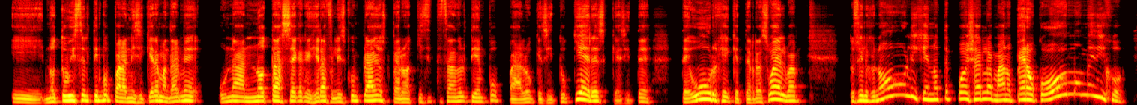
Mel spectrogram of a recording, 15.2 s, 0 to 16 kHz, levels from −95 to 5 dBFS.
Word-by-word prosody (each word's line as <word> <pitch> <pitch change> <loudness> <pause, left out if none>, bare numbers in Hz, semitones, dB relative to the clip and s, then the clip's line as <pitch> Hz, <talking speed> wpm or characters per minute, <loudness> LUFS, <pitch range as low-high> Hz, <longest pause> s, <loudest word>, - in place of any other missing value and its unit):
y 110 -5 -3
no 125 +2 -2
tuviste 165 +3 +6
el 165 - -1
tiempo 170 0 +1
para 135 -5 +3
ni 125 -1 -1
siquiera 115 +9 -1
mandarme 155 +3 0 0.2
una 145 +4 0
nota 150 +3 +3
seca 155 +1 +5
que 140 - -3
dijera, 140 +7 +1
feliz 125 -1 -3
cumpleaños. 165 +3 0
Pero 115 -1 -2
aquí 115 +3 -8
sí 130 +4 -7
te 135 - -15
está 145 +5 -3
dando 140 +1 -2
el 150 - -10
tiempo 145 +4 -5
para 105 -2 -4
algo 110 +2 -5
que 105 -1 -8
sí 100 0 -6
tú 125 -1 -11
quieres 160 - +4
que 85 - -12
sí 85 - -14
te 125 +5 -8 0.4
te 120 -1 -2
urge, 185 0 +4
y 140 - -6
que 135 - -6
te 110 - -6
resuelva. 165 - +1 0.6
Entonces 145 +2 -4
yo 170 - +3
le - - +3
dije: 155 +2 -3
"No, 320 - -2
le 320 -2 -1
dije 225 -4 0
no 200 0 0
te 230 - -6
puedo 230 +1 -2
echar 210 +2 0
la 225 0 0
mano". 180 -2 0
"Pero, 200 -1 +5
¿cómo?", 335 - 0
me 360 -2 -6
dijo. 185 - -2
155 Hz, 220 wpm, -24 LUFS, 130-190 Hz, 0.6 s, tuviste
